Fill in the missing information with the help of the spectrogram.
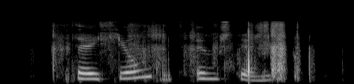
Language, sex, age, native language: Icelandic, female, 10, Icelandic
